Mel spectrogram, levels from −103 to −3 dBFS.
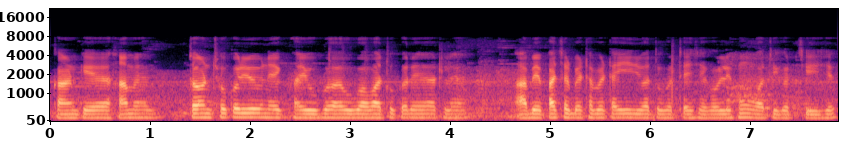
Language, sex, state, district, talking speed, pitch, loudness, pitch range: Gujarati, male, Gujarat, Gandhinagar, 220 wpm, 135 Hz, -20 LUFS, 130-140 Hz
